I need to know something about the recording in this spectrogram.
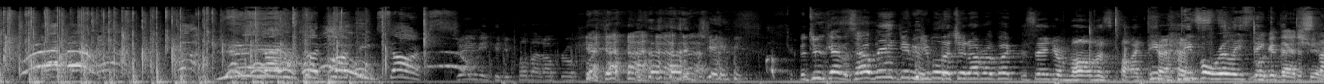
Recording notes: this time with a live studio audience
